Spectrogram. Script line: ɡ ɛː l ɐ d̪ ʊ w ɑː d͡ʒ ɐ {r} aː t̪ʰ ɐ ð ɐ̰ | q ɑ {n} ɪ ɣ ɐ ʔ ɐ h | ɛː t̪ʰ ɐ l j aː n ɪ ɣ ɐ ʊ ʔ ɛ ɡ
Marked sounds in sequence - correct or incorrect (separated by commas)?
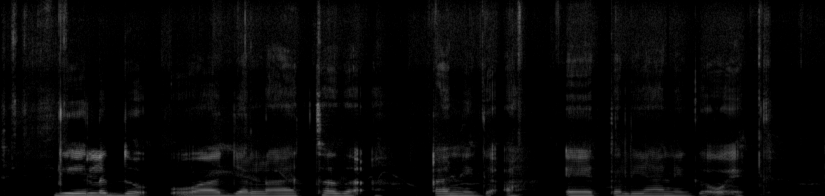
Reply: incorrect, correct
